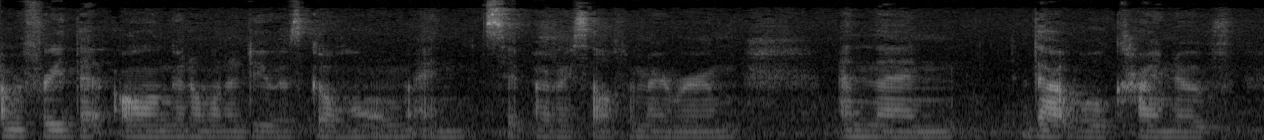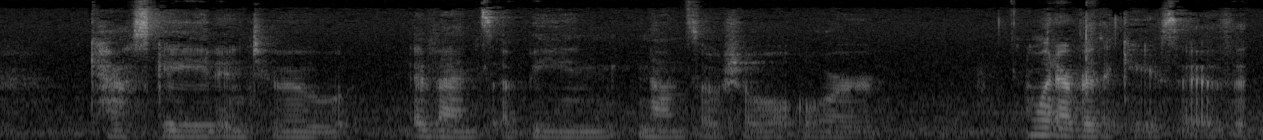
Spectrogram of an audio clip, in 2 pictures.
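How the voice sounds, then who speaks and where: Noticeable background noise under a moderate pace and monotone, flat intonation. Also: woman, very deep, low pitch for a woman. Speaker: incoming medical student. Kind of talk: casual talk to camera.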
